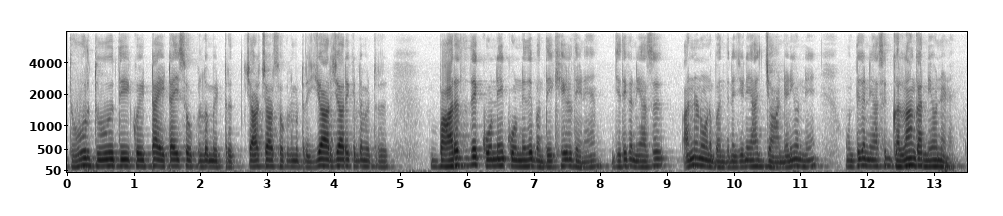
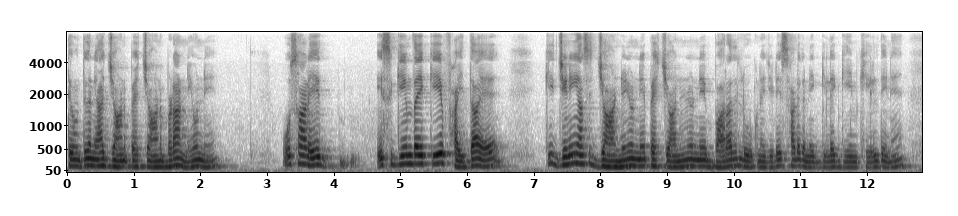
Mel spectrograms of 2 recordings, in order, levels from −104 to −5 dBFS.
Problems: constant background noise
